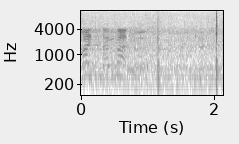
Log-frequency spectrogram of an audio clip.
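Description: A football being kicked: two sharp thuds, one about halfway through and one at the very end, with faint shouting of players in the first moment.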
